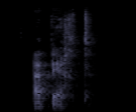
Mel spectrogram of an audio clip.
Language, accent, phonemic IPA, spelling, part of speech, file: French, France, /a pɛʁt/, à perte, adverb, LL-Q150 (fra)-à perte.wav
- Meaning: at a loss (below the cost or price of purchase)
